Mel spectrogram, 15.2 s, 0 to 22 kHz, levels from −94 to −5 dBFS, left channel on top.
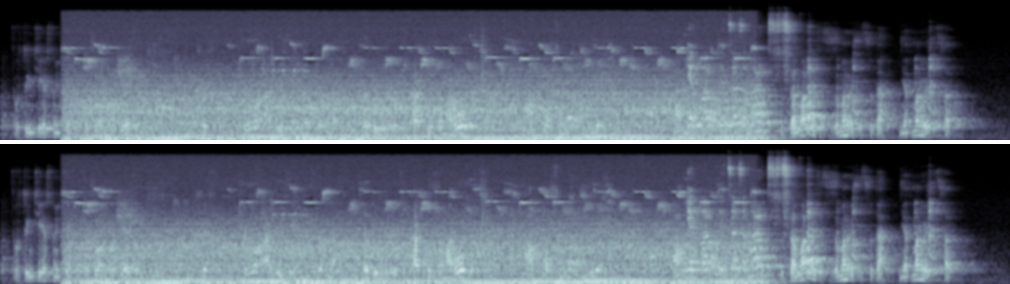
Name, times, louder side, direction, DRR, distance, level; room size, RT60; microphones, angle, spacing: voice 1, 0.2-7.4 7.9-9.1 10.1-10.2 11.8-12.3 12.5-12.8 13.1-14.3, right 2 dB, 25° right, 3 dB, 1.1 m, -26 dB
sound 1, 0.9-11.4, equal, ahead, 3.7 m, -21 dB
voice 2, 2.6-2.9 5.3-5.5 8.4-8.7 9.1-9.2 10.2-11.8 12.1-12.2, right 1 dB, 60° right, -3 dB, 6.9 m, -25 dB
25.0 x 9.3 x 4.6 m, 1.1 s
head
